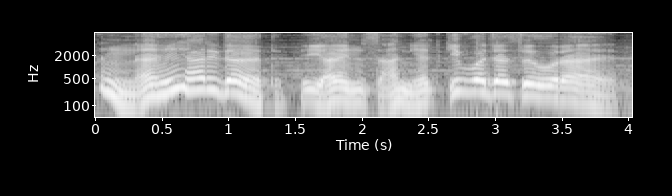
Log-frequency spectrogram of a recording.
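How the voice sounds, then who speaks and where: A man's voice: fairly high pitch, wildly swooping pitch, slow pace, darkish tone, faint music behind, full character voice. A man playing a brave, self-sacrificing friend in a cartoon story, solemn, urgent and heroic. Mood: selfless, resolute. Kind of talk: dramatic cartoon story acting.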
